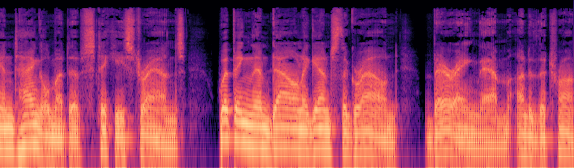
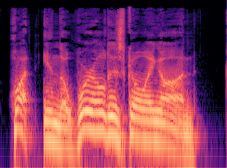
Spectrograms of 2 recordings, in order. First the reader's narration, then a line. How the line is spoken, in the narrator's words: Kara asked through the roar of the downpour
